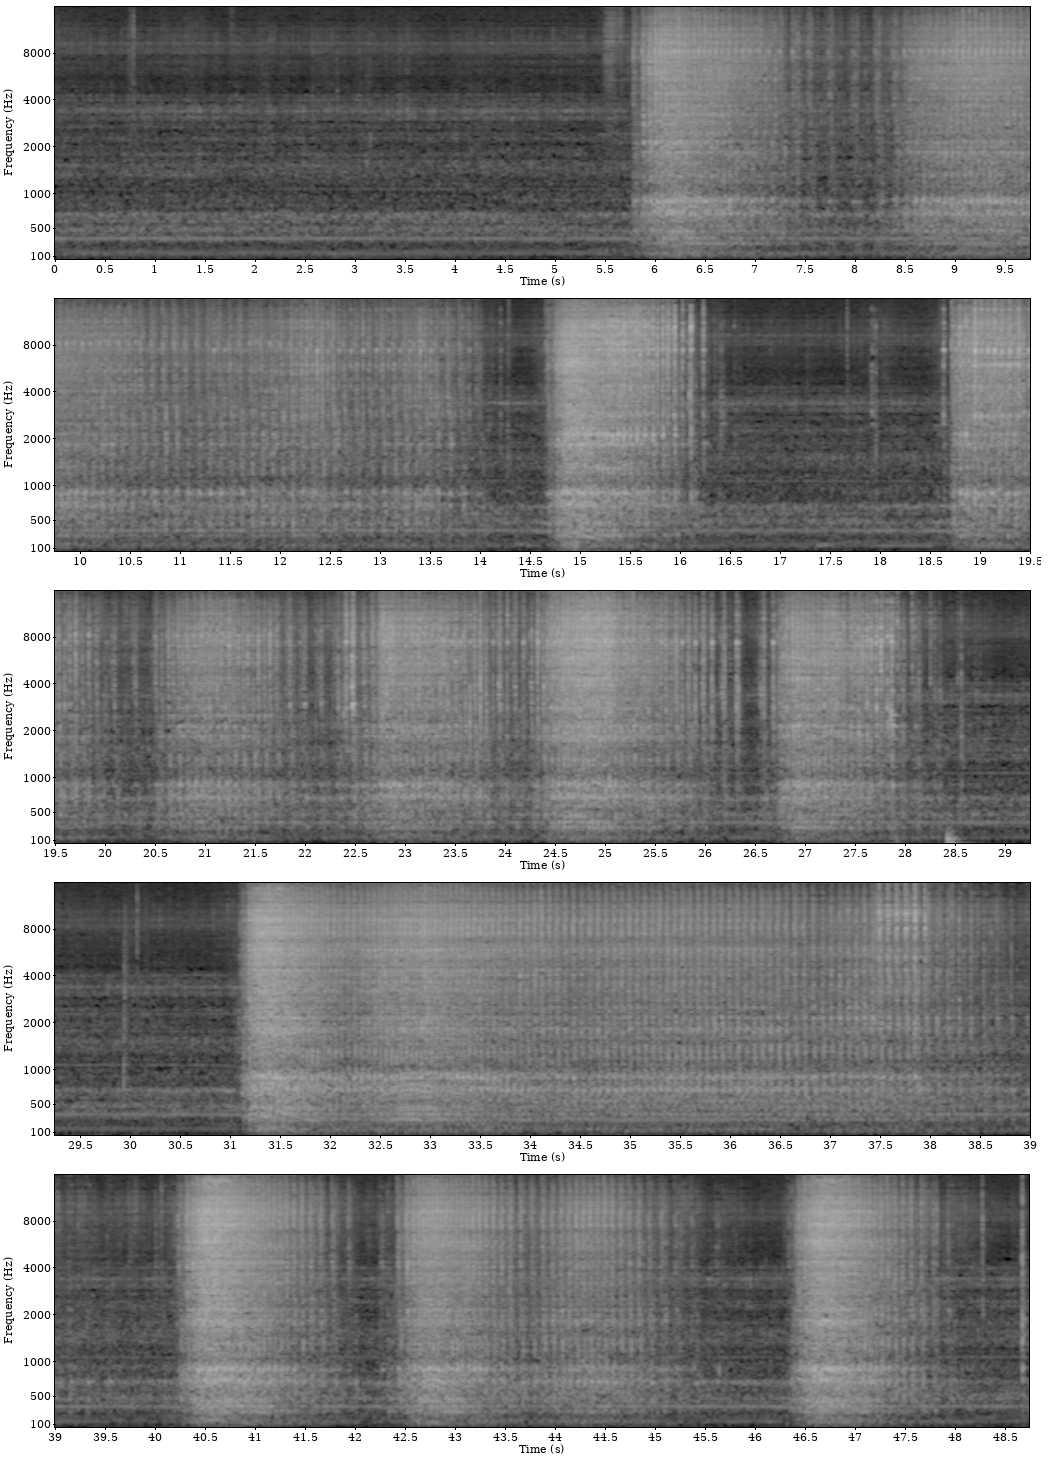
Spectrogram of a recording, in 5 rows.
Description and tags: maquina de costura 2
máquina de costura; sewing machine.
